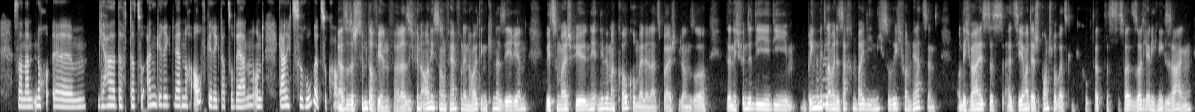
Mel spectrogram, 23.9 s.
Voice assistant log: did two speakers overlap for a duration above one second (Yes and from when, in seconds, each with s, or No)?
No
